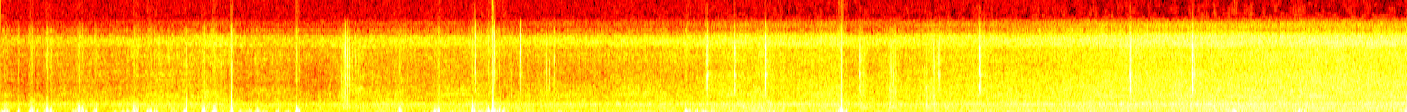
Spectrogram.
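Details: Performer FWD folding recumbent lowracer: sharp, irregular ticks, a few each second under pedalling load, over wind rush; suspected frame hinge noise even after lubing, but rider now thinks it is something else.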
